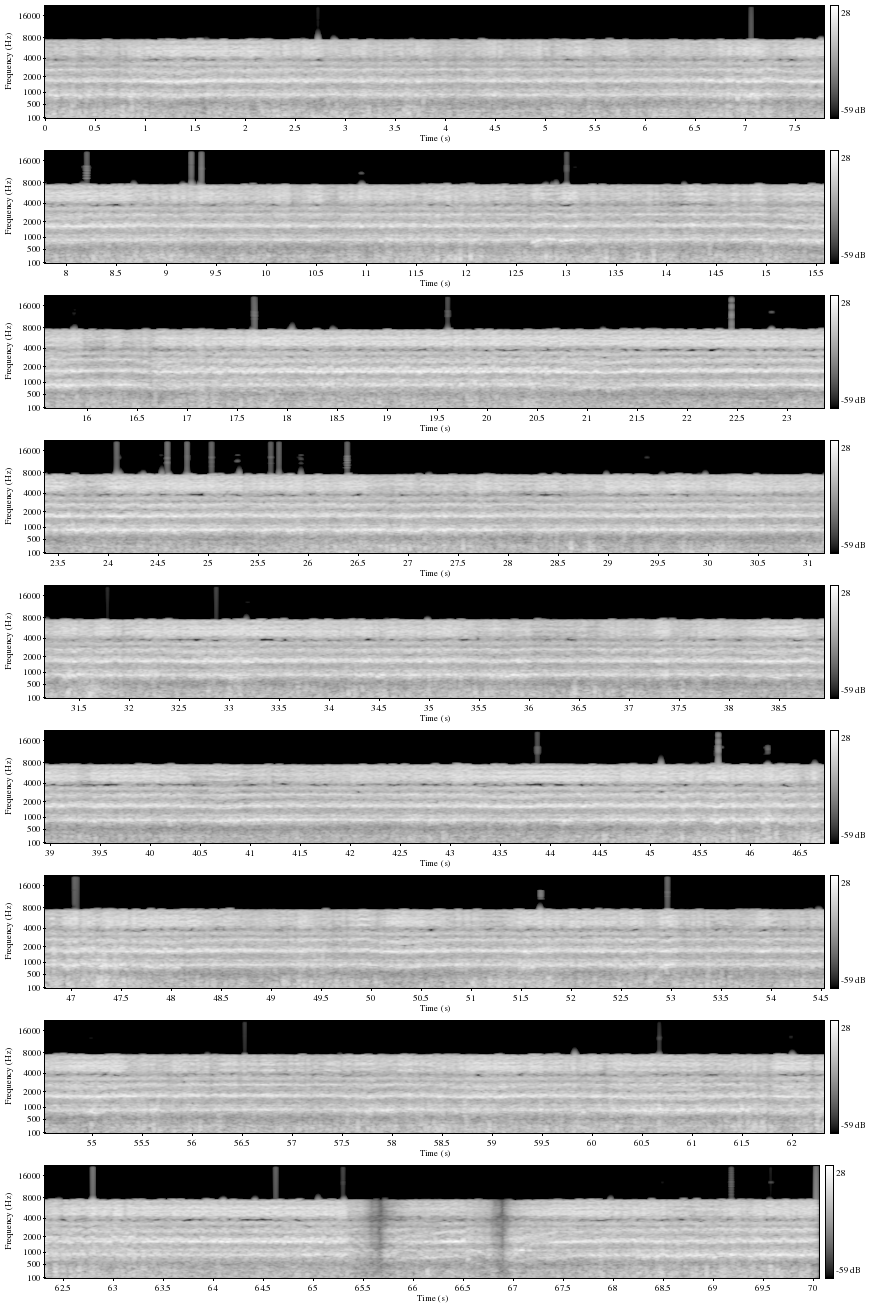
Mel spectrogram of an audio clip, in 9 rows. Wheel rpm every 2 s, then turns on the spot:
230, 230, 240, 230, 230, 240, 230, 230, 210, 200, 200, 230, 230, 230, 230, 230, 230, 230, 230, 230, 230, 230, 230, 230, 230, 230, 230, 230, 230, 230, 220, 200, 180, 130, 220.
none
